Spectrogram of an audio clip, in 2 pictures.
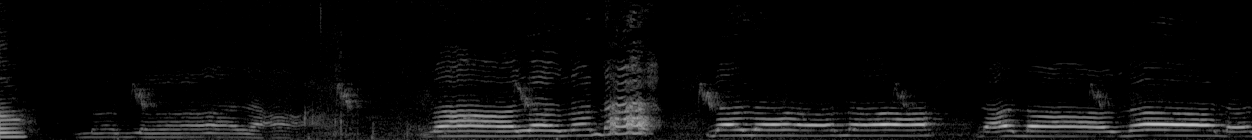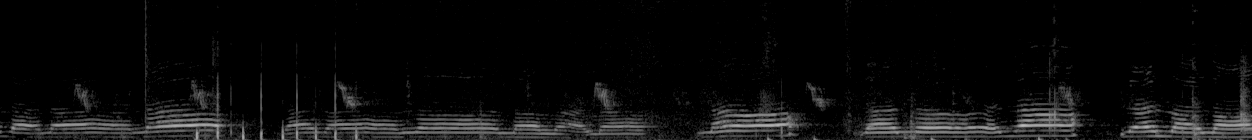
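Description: A young girl singing unaccompanied in a child's voice, in sung phrases a second or two long with short pauses between them. A quick run of small clicks comes about two-thirds of the way through.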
